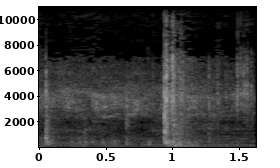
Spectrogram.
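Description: An Isuzu Panther capsule first-generation car door being worked during an inspection: a faint mechanical rattle followed by a sharp thud of the door near the middle, over a steady background.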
